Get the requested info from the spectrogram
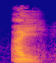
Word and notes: ahì: Apatani

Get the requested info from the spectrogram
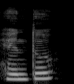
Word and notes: heñtú: Apatani

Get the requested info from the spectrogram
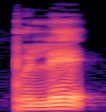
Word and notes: pwle: Apatani

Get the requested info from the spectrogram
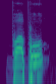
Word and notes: bwabu: Mpur

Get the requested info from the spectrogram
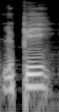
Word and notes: lwpi: apatani

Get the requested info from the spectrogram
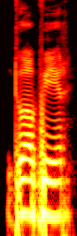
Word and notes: dwau bwir: Mpur

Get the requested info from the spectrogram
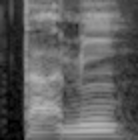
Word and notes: ta7miñ: apatani

